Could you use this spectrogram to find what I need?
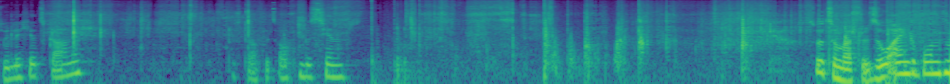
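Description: Paper rustles and slides against paper.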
